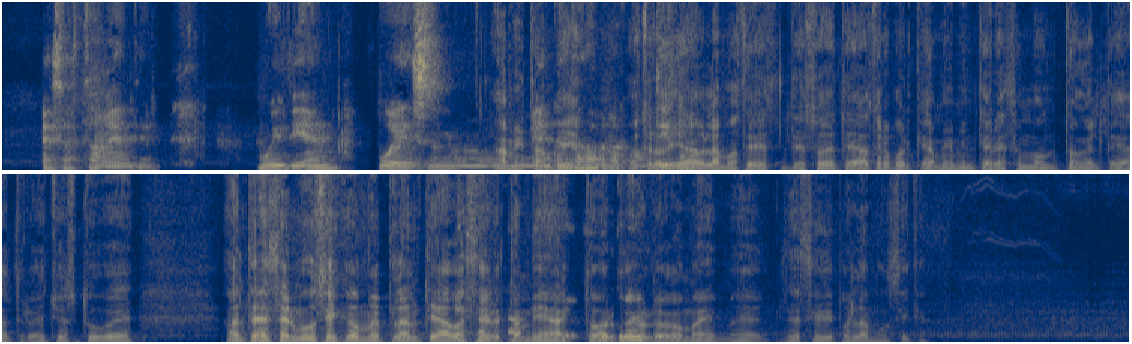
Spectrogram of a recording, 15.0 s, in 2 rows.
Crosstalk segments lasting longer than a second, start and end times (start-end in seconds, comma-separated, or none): 3.3-4.7, 10.5-11.8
